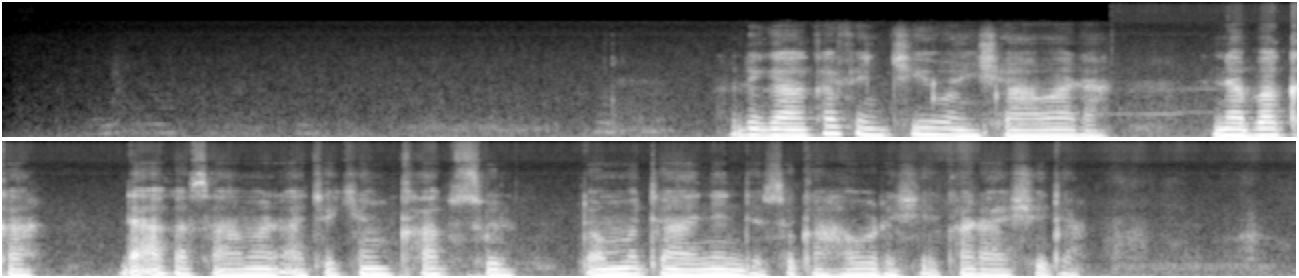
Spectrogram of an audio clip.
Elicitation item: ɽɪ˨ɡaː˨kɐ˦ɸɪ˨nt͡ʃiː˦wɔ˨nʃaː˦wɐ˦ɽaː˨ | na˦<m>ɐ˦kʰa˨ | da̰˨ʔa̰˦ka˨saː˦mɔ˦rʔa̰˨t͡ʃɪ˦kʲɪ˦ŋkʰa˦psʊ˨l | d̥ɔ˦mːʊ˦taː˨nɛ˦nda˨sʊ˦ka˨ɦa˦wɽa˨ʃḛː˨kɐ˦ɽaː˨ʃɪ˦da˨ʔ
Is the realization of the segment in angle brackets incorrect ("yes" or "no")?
yes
